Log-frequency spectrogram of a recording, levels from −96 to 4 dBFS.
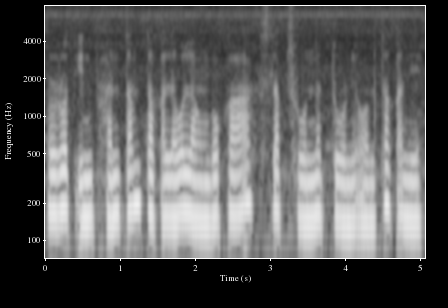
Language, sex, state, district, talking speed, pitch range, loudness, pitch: Mizo, female, Mizoram, Aizawl, 200 wpm, 150-170 Hz, -15 LUFS, 155 Hz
